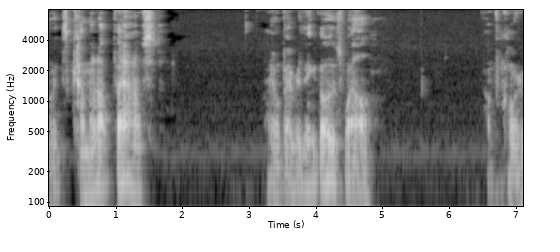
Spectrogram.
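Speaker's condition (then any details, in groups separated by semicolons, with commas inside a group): Multiple sclerosis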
